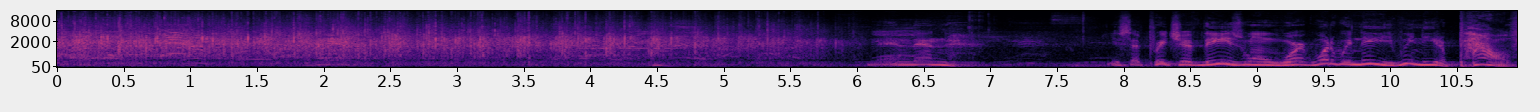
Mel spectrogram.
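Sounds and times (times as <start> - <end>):
audience clapping hands during praise break: 0.0 - 6.1
speech: 8.0 - 10.9.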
